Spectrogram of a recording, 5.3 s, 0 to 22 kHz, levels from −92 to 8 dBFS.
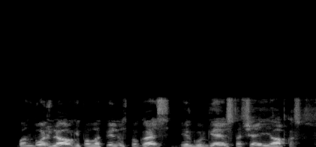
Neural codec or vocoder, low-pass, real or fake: none; 7.2 kHz; real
